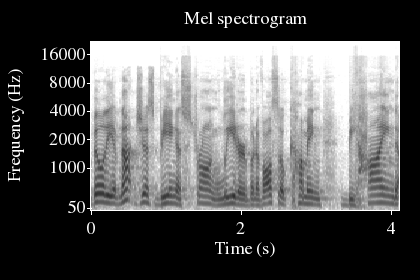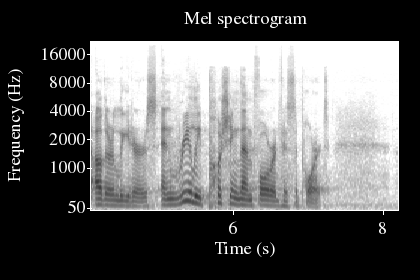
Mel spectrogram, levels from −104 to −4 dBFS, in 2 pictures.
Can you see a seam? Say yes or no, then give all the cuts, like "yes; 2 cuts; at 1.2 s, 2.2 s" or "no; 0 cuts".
yes; 1 cut; at 6.6 s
